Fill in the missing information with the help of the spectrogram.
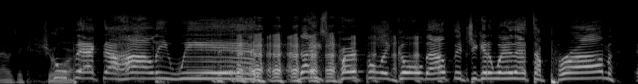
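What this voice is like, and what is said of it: Boston accent, heckling. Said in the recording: “I am from Boston. I have a pretty good accent.”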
